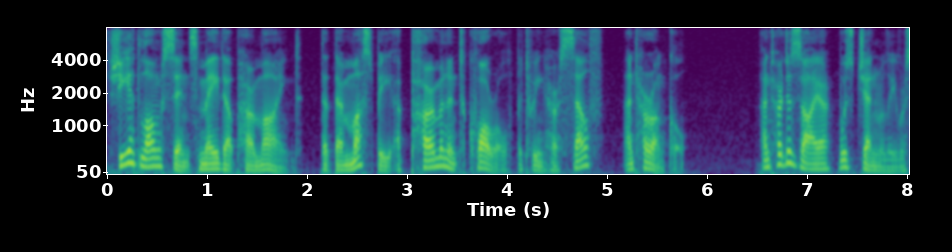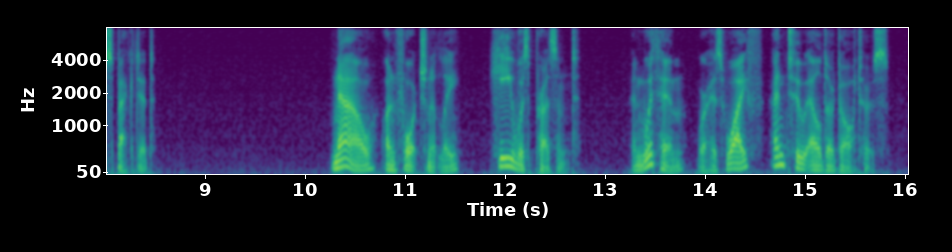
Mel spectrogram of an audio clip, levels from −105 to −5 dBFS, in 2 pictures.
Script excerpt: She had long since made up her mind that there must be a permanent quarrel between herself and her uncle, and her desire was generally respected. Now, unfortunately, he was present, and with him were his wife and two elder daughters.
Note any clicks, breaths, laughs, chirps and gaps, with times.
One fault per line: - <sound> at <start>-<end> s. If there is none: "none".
none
